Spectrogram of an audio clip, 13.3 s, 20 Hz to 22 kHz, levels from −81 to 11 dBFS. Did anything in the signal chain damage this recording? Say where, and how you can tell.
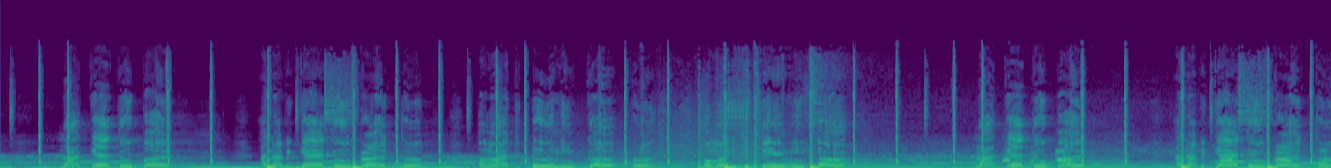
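No, nothing in the signal chain damaged this audio.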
